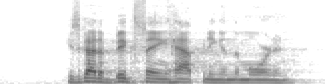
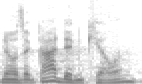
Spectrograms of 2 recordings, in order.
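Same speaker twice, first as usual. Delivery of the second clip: ordinary delivery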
